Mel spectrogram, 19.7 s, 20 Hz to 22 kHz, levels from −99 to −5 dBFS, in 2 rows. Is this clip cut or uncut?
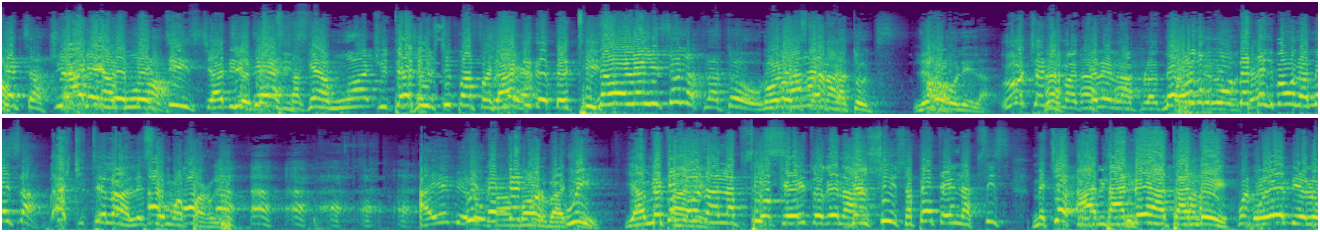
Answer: uncut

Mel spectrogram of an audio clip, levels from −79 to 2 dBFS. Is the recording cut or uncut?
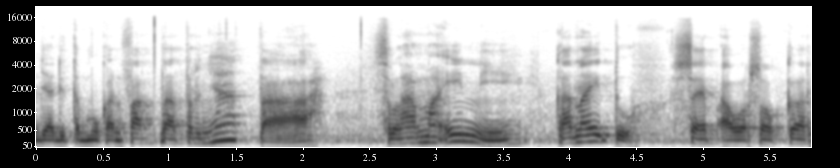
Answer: cut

